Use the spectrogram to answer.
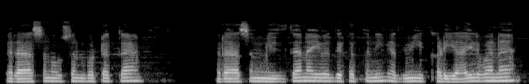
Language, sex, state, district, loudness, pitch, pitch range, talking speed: Bhojpuri, male, Uttar Pradesh, Gorakhpur, -19 LUFS, 150 Hz, 140-160 Hz, 100 wpm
